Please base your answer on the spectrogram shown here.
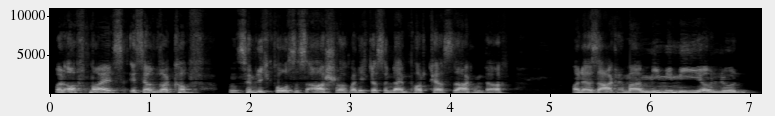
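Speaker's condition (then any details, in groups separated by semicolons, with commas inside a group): Cleft lip and palate, cleft lip, jaw and palate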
